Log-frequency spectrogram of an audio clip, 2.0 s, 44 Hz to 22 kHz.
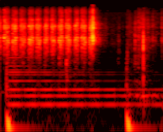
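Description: A 3D-printed PLA part is sanded by hand in quick, close rubbing strokes, a rhythmic scratchy rasp that repeats several times before stopping, with a few brief knocks.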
